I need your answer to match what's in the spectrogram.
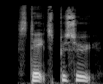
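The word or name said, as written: statsbesøg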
